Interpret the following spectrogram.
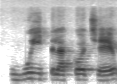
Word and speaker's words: Huitlacoche: The right way to pronounce that is Huitlacoche with H, but I have found,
